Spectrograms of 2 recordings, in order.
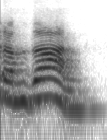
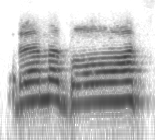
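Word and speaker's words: رمضان: देखिए, अब हम लोग उर्दू में क्या पढ़ते हैं? रमजान। फारसी वाले भी रमजान कहते हैं, लेकिन सही क्या है इसका प्रोनाउंसिएशन? रमदान, रमदान, इस तरीके से।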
